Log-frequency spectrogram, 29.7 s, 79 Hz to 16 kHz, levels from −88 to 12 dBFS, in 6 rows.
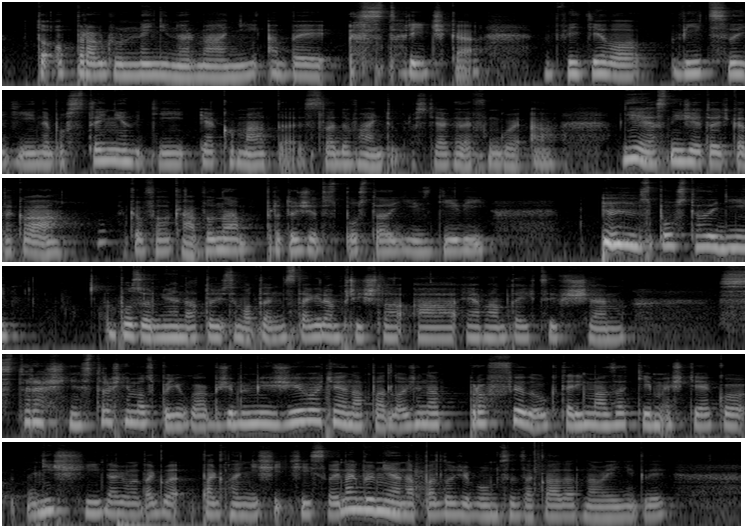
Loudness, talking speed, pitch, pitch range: -35 LUFS, 175 wpm, 170 Hz, 155-185 Hz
